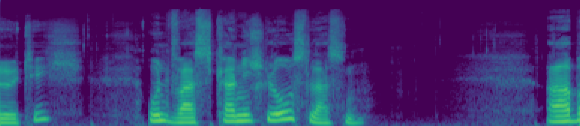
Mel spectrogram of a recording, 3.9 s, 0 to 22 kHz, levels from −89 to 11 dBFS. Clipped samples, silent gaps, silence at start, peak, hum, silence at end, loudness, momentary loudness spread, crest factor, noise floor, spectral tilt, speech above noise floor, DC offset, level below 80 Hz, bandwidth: under 0.1%; none; 0 s; -2 dBFS; none; 0 s; -20 LUFS; 14 LU; 18 dB; -67 dBFS; -6.5 dB/octave; 48 dB; under 0.1%; -60 dBFS; 15.5 kHz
